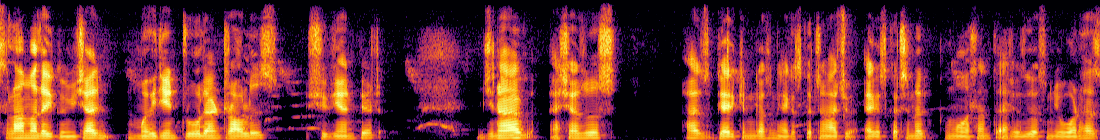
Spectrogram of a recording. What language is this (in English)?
Kashmiri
